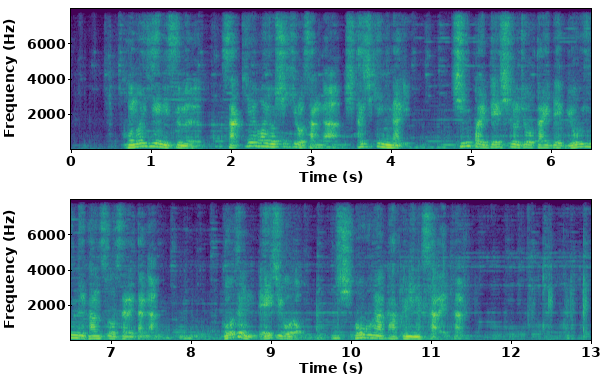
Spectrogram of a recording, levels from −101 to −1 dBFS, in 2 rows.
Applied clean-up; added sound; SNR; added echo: neural separator model SepFormer DNS4.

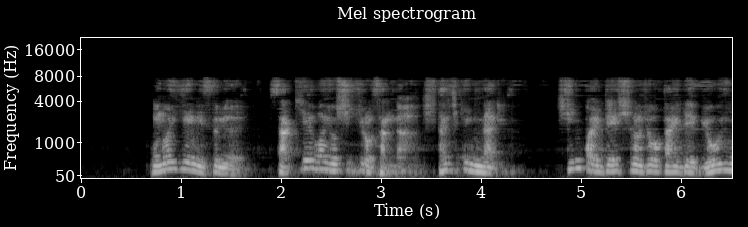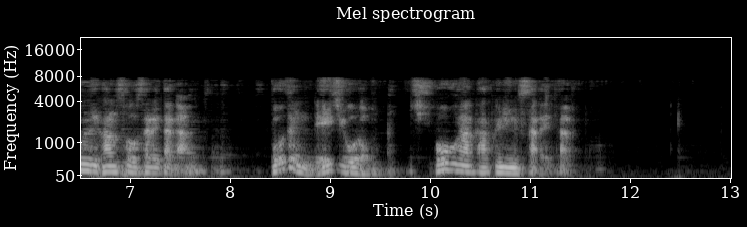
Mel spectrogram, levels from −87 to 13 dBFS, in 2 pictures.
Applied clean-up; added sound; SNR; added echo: neural mask model DeepFilterNet 3.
